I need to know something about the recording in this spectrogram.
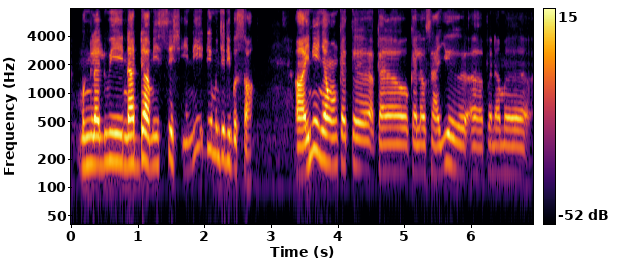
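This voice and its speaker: A man's voice: a little high, darkish tone, no echo. A man with a Malaysian accent giving a counseling lecture, full of fillers and English words. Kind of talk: live-streamed lecture.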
